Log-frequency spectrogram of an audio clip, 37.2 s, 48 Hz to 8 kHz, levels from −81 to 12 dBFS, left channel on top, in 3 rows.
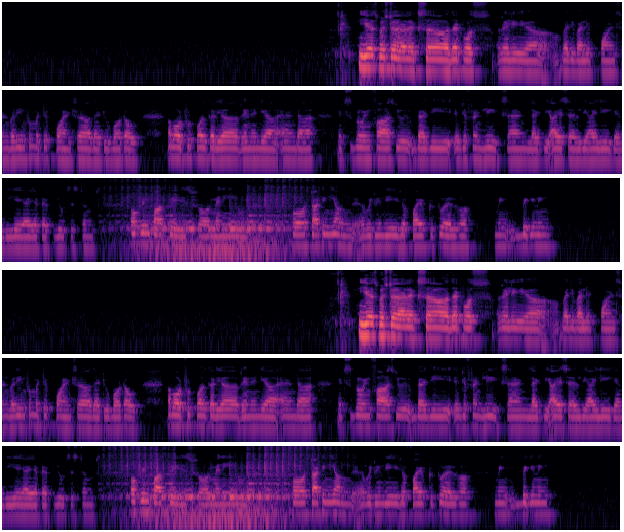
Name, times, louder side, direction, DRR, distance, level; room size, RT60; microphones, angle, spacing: voice 1, 6.7-18.6 19.1-26.6 27.4-29.9 30.6-34.1 34.7-35.7, right 1 dB, 25° right, 1.2 m, -33 dB
sound 1, 26.8-31.7, right 3 dB, 70° right, 1.0 m, -38 dB
5.6 x 4.7 x 5.5 m
head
